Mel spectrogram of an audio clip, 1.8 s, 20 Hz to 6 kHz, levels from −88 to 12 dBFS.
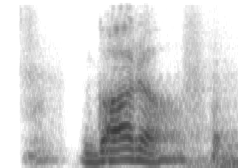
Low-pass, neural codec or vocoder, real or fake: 5.4 kHz; codec, 16 kHz in and 24 kHz out, 0.4 kbps, LongCat-Audio-Codec, fine tuned four codebook decoder; fake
